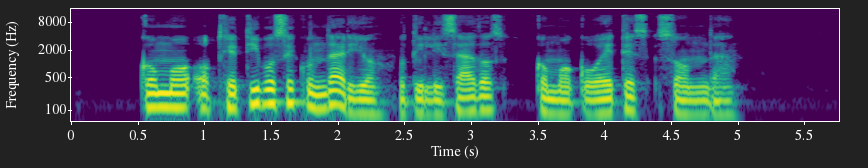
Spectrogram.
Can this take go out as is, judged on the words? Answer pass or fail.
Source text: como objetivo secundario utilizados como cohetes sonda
pass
